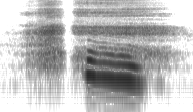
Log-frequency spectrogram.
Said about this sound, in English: Here goes the yawn.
